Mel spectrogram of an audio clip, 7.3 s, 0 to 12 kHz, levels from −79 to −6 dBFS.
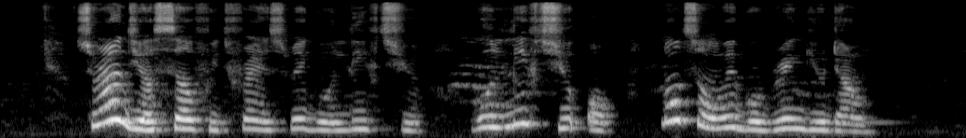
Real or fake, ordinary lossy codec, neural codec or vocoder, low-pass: real; none; none; 10.8 kHz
